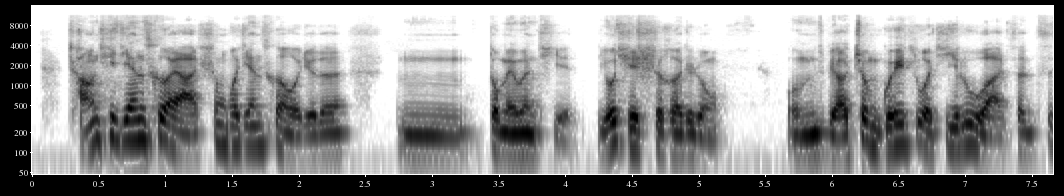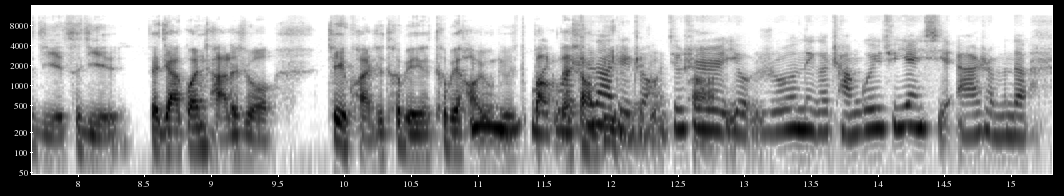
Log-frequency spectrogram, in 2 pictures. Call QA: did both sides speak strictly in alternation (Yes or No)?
No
